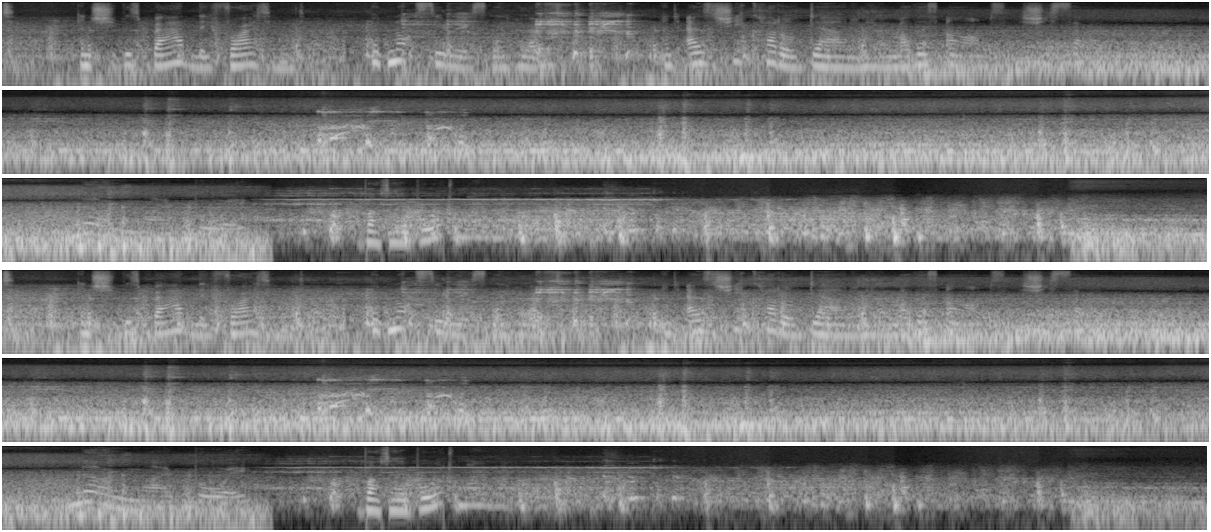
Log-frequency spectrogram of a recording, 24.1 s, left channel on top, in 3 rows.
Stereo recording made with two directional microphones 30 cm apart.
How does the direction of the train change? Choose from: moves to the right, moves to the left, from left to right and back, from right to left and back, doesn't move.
moves to the left.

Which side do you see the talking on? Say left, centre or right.
centre.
